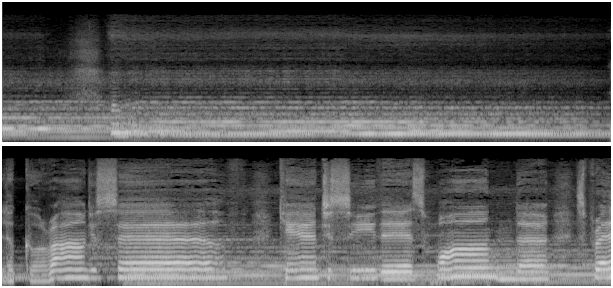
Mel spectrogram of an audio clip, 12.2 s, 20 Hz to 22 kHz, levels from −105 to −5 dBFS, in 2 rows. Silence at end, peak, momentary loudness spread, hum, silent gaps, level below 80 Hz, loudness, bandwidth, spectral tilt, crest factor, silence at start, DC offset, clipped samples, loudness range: 0 s; -14 dBFS; 12 LU; none; none; -60 dBFS; -31 LUFS; 16 kHz; -5 dB/octave; 18 dB; 0 s; under 0.1%; under 0.1%; 8 LU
